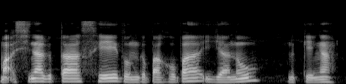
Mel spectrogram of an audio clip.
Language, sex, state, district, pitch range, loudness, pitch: Garo, male, Meghalaya, West Garo Hills, 115-140 Hz, -20 LUFS, 125 Hz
